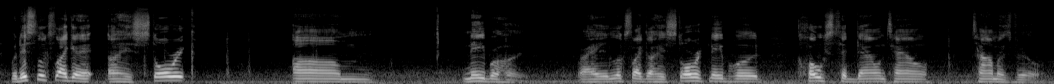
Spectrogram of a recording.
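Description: Mellow-voiced man in a casual vlog. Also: medium pitch. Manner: talks straight to viewers with many fillers and restarts. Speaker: real estate investor. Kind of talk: casual walk-through vlog. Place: outdoors at a house, then in a car.

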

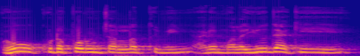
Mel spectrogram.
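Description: A man puts on a mocking female ghost disguised as a village woman, teasing her fleeing victims in a spoken horror tale. The voice is very dark and mellow. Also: sits high, steady tone, fairly quick, close to an everyday voice. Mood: taunting. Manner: taunting.

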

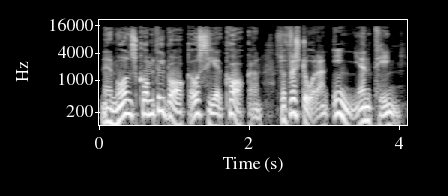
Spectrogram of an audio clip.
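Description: Expressive male storybook narrator. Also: medium pitch, breathy edge, dry recording, clean studio sound. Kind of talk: scripted children's story narration.

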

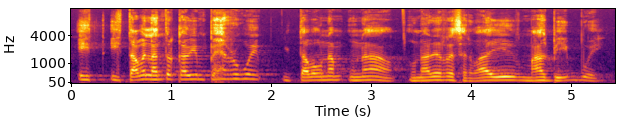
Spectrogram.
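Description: Man, casual podcast host, slangy anecdotes, acts out voices, slightly high voice, long room reverb. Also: steady tone, quick pace, darkish tone.

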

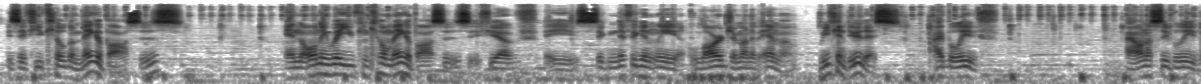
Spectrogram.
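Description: A man's voice: fairly low pitch, bright, forceful tone. A young man giving casual, self-mocking commentary over his own gameplay, breaking into yelps and laughter when things go wrong. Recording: faint music behind.

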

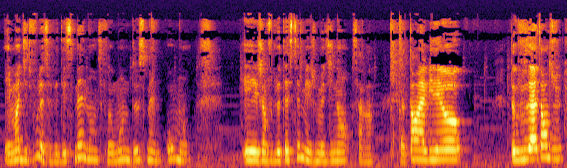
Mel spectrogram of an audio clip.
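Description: Chatty young woman with a Marseille accent. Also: mid-range voice. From France. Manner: chatty, slangy, laughs often, drops into murmurs while applying makeup. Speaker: beauty vlogger. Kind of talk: casual makeup review chat.

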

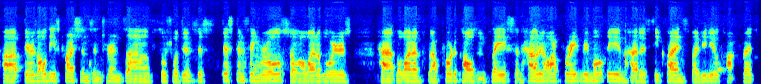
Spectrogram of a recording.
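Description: A middle-aged man walks listeners through legal points on a panel video call, steady and explanatory with frequent ums. His voice comes through a thin, phone-like line. There is no room echo at all. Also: medium pitch. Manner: explanatory, measured, frequent fillers. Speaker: real estate lawyer. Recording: dry, tinny phone-like line.

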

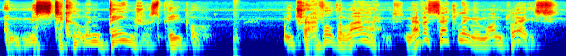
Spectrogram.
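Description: An actor playing a wry, world-weary wandering monster hunter in a video game, with dry, sardonic delivery. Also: male voice, on the high side, very animated, moderate pace, a little hiss or hum. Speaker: game character.

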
